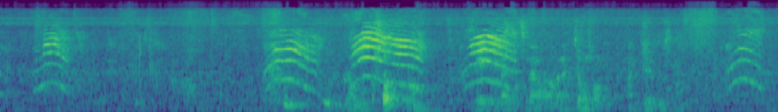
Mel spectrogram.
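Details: Several loud, high-pitched arched mews from newborn kittens sleeping together after milk, in irregular bursts of two or three, with people talking softly in the background.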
